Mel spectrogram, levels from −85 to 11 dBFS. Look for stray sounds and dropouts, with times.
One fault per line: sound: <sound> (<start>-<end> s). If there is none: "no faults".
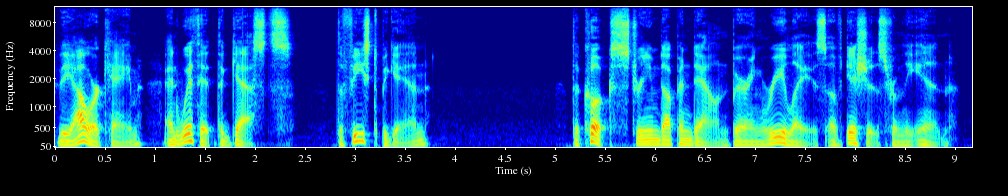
no faults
